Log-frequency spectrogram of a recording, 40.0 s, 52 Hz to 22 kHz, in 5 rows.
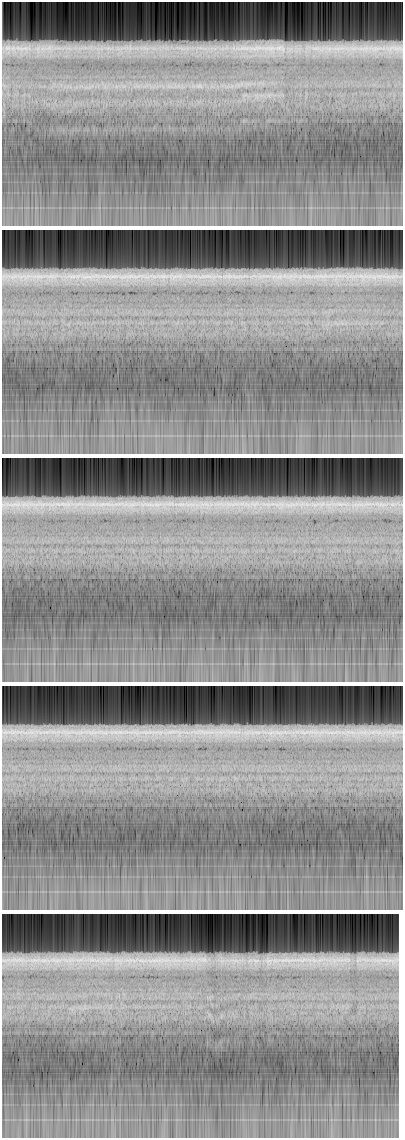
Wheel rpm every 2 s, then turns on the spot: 210, 160, 200, 230, 230, 230, 230, 230, 230, 230, 240, 230, 240, 240, 240, 230, 240, 230, 220, 230.
none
